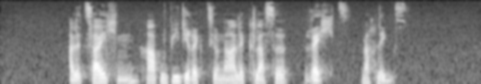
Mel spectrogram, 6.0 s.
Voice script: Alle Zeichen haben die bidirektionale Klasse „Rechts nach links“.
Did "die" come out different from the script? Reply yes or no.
yes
